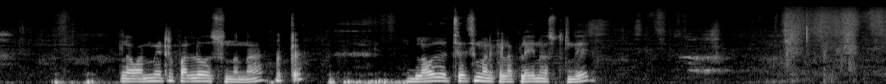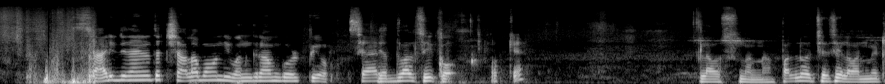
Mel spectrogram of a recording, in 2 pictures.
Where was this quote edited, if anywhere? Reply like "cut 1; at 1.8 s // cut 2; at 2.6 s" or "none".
cut 1; at 12.3 s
